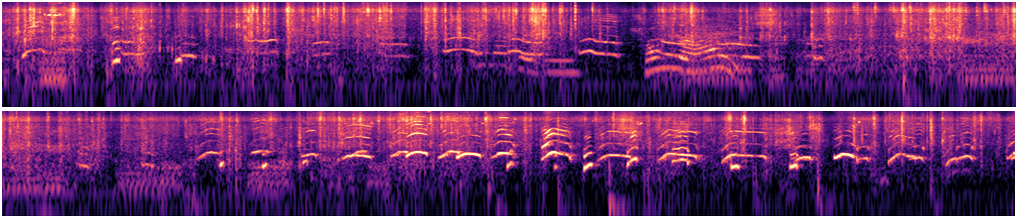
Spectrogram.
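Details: American Bulldog and Siberian Husky puppies, eight of them, whimpering and yelping in rising-falling squeals, sparse early then dense from about eight seconds on; a person speaks and music plays in the background.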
